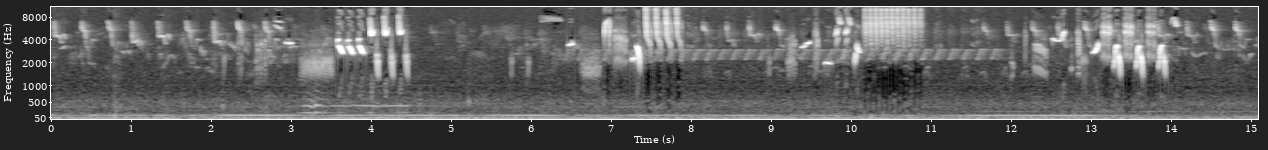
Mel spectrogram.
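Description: Wild birds calling: quick series of high, sweeping chirps and trills come again and again, with a buzzy rapid trill about ten seconds in. A faint low steady hum runs underneath.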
